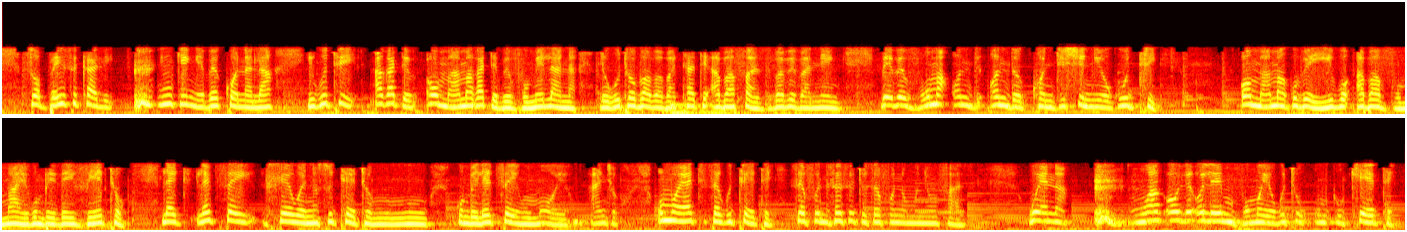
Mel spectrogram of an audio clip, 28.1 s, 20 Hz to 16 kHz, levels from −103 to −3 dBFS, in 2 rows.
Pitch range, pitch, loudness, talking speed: 170-225 Hz, 195 Hz, -19 LUFS, 110 wpm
